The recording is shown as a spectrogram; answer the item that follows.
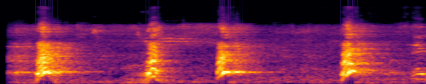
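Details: A dog watching people pass by barks at them with four sharp, loud barks, spaced about a second apart.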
